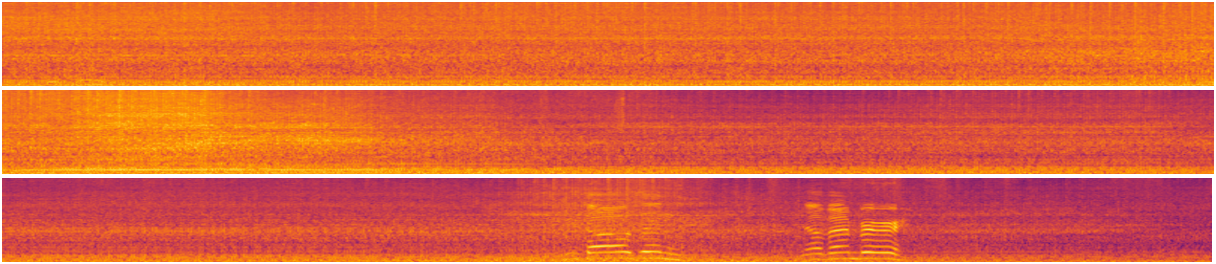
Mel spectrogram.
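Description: Snowmobile engine idling steadily, swelling louder for a few seconds about ten seconds in.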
